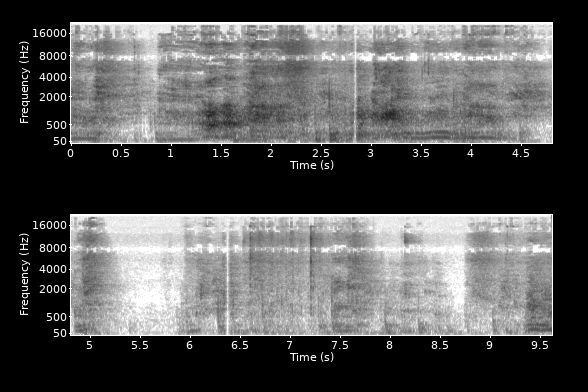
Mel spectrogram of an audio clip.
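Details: Indoor rainy-day play between two English Springer Spaniels: a loud stretch of rumbling, snarling growls fades into a quieter, broken run of lower grumbles and scuffling.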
